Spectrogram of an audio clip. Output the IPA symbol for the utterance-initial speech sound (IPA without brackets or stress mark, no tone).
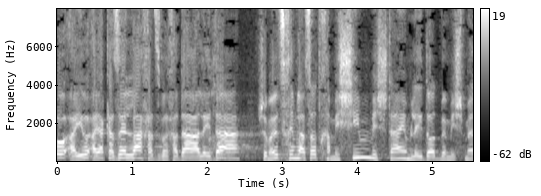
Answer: a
